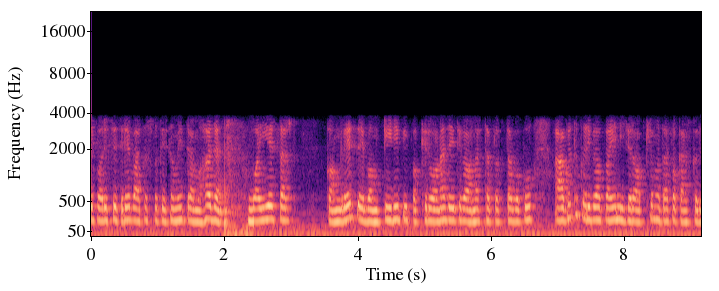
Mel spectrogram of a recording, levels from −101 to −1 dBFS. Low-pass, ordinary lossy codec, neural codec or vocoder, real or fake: 3.6 kHz; Opus, 24 kbps; none; real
